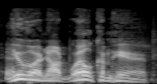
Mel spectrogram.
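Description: It is said in a growling Bigfoot voice.

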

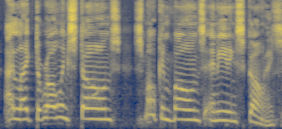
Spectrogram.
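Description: It is said in a put-on character voice.

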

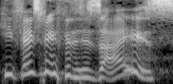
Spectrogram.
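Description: It is said with a put-on German accent. "it should be in a German accent"

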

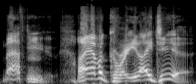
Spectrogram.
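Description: It is said in a put-on, salesy business voice. "You want me to do my business voice?"

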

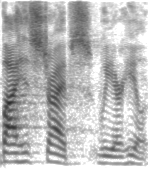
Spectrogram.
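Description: It is said in a flat, half-hearted way. Said without real belief. The speaker calls it wrong. "We could just say, "Well"

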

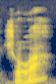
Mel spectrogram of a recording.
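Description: It is said as a question, rising.

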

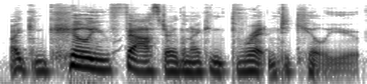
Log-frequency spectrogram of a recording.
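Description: The line is read in a cold, menacing tone. The speaker calls it right.

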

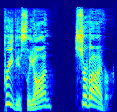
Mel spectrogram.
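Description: There is a pause before Survivor.

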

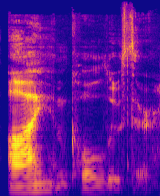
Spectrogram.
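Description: It is said in a dramatic put-on voice.

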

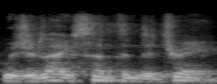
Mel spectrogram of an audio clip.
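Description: It is spoken in a put-on, imitated voice.

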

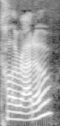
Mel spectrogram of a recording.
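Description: It is said the way Colorado locals say it. The speaker lives in Colorado. "if you live here, you tend to say Colorado"

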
